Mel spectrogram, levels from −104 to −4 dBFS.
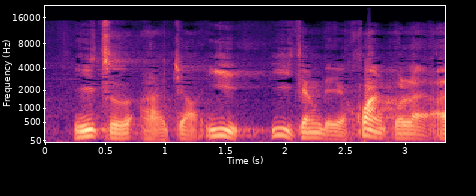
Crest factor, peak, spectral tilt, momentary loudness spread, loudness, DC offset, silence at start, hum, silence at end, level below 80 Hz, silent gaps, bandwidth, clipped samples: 18 dB; 0 dBFS; -5.5 dB/octave; 9 LU; -19 LUFS; under 0.1%; 0.25 s; none; 0 s; -52 dBFS; none; 15 kHz; under 0.1%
